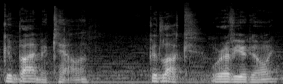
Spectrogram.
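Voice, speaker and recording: A man's voice: mid-range voice, steady tone, normal speed, creaky, lightly acted. An actor playing a loyal, slightly awkward everyman in a naturalistic audio drama, speaking informally and wryly with some hesitation. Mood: awkward, fond. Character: warm, awkward, loyal everyman boat owner, male. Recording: loud music bed behind voice.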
